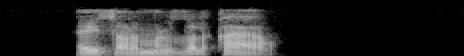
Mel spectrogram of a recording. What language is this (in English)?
Kabyle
